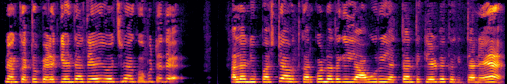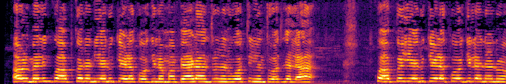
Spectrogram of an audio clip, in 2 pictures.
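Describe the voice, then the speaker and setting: A woman playing a tearful, high-voiced village mother. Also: little pitch movement, fast, darkish tone. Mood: tearful worry. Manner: tearful, worried, rambling. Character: anxious village mother fretting over missing daughter. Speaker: mother of a missing daughter. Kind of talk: amateur family drama acting.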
